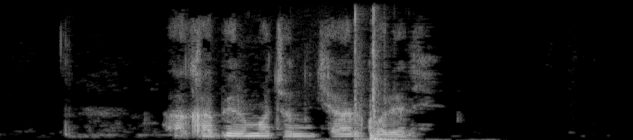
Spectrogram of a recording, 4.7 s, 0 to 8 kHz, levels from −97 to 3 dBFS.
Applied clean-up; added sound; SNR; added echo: classical method Wiener filter.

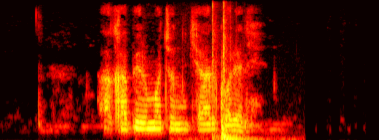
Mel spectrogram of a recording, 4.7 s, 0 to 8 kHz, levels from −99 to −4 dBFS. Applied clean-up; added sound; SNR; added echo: none; Slam; 2 dB; none.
